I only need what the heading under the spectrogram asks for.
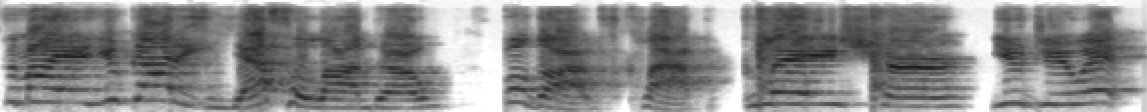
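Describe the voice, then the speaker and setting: Female early-years teacher, high and very lively pitch, animated read-aloud style, encouraging. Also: takes it slowly. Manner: animated, encouraging praise and questions; repeats children's answers back. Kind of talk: interactive children's read-aloud lesson.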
